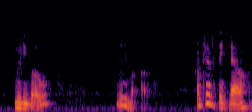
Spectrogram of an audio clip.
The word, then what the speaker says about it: Moody Mauve: with Moody mauve right Moody move I'm trying to think now everybody there's so much discussion about how to say it I think I say moody move I was trying to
